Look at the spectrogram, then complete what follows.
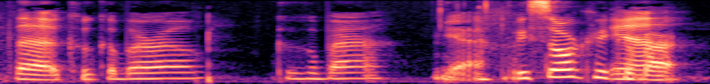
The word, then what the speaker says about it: kookaburra: I like the kookaburra.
